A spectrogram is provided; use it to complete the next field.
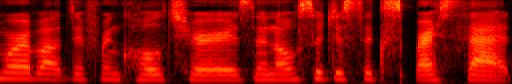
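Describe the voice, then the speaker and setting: On a very clean recording with a silent background and a dry, close sound with no echo, a woman with a plain, everyday voice speaks at a fairly quick pace and medium pitch. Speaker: student club co-founder. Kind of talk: radio interview.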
